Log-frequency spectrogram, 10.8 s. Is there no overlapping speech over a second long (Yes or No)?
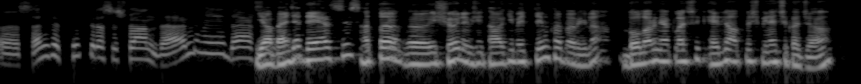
Yes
